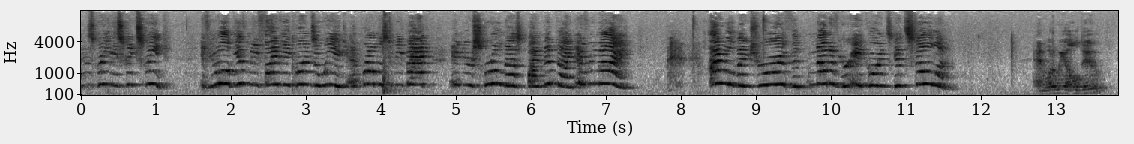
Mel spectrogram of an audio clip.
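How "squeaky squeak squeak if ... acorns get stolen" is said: very high squeaky squirrel voice making a promise; squirrel leader. Acted. Teacher voicing the squirrel leader to the class, very high squeak. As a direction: squeak it like a bossy little squirrel chief. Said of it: "And Alex says".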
